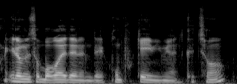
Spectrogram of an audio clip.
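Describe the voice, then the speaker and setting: A man streaming a game, muttering low commentary to himself. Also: fast talker, fairly bright tone, no room sound.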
